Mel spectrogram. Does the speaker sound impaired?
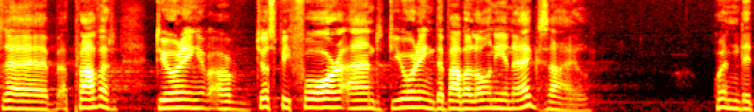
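No.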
